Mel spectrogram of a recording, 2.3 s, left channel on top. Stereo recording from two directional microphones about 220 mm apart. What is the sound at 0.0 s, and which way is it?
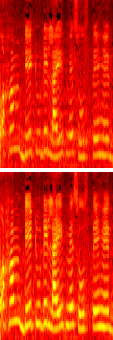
A woman's voice, 45° right (ahead or behind).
